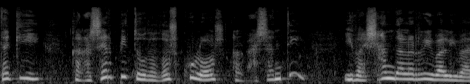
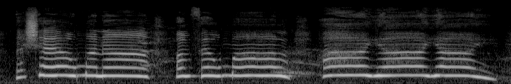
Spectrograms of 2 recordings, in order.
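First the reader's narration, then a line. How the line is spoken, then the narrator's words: Small elephant shouting. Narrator (Catalan): el petit elefant començà a cridar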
